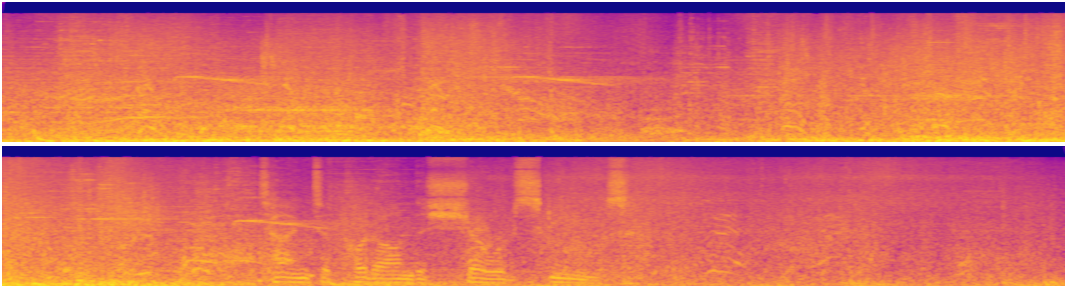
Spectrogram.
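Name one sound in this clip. Magic blasts boom and crackle in quick succession.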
